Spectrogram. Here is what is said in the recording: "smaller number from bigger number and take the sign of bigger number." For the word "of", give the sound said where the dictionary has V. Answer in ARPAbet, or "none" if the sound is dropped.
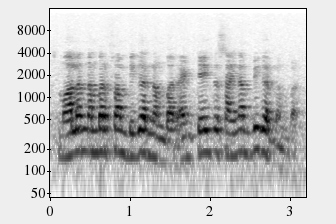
P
